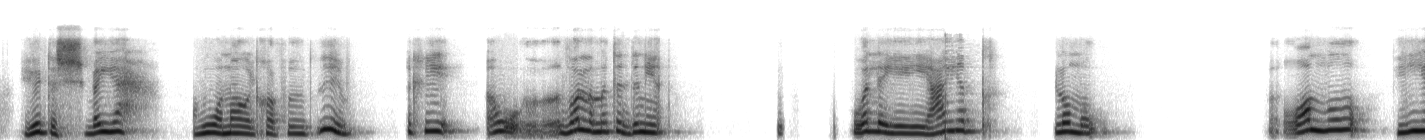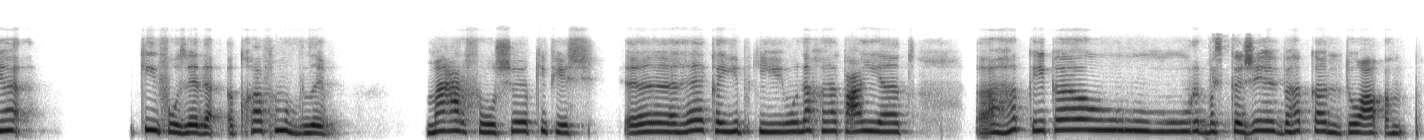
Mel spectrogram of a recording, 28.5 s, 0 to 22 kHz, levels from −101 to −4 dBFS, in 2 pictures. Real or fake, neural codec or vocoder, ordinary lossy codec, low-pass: fake; codec, 16 kHz, 0.8 kbps, ZipCodec; Opus, 24 kbps; 7.2 kHz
